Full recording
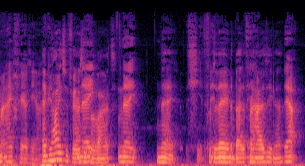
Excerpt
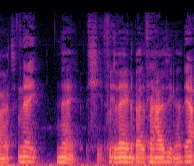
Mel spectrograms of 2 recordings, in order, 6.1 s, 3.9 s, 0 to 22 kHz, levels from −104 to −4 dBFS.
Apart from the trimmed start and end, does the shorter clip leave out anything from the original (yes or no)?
no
